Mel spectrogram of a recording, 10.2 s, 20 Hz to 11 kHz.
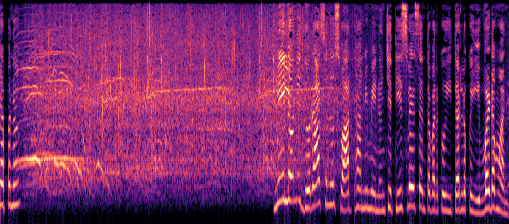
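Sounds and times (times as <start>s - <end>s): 
speech: 0.0s - 0.6s, 5.5s - 10.1s
audience applauding: 0.5s - 7.6s.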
